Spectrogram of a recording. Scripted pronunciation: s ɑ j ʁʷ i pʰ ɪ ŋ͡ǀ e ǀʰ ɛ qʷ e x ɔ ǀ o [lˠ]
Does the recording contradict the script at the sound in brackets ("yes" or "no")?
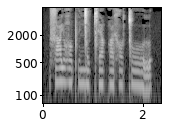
yes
